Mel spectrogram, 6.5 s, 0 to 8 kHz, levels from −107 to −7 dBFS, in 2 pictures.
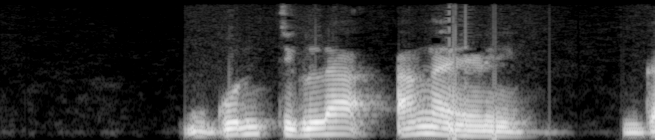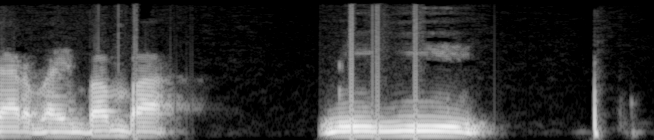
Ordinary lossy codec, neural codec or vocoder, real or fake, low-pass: MP3, 64 kbps; none; real; 7.2 kHz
